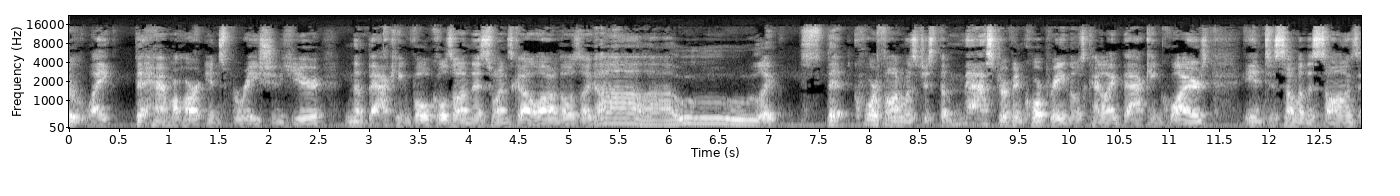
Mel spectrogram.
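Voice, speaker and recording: A man with a hoarse, raspy voice from illness, enthusiastically reviewing a metal album in casual, rambling speech full of "like". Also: medium pitch, warm tone. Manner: enthusiastic, filler-heavy rambling with frequent "like". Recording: echoey room, slightly distant mic, faint hum.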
